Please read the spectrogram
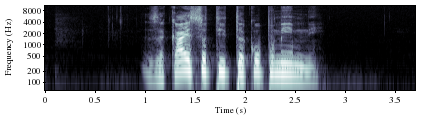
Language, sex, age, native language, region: Slovenian, male, 30-49, Slovenian, Gorenjska region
